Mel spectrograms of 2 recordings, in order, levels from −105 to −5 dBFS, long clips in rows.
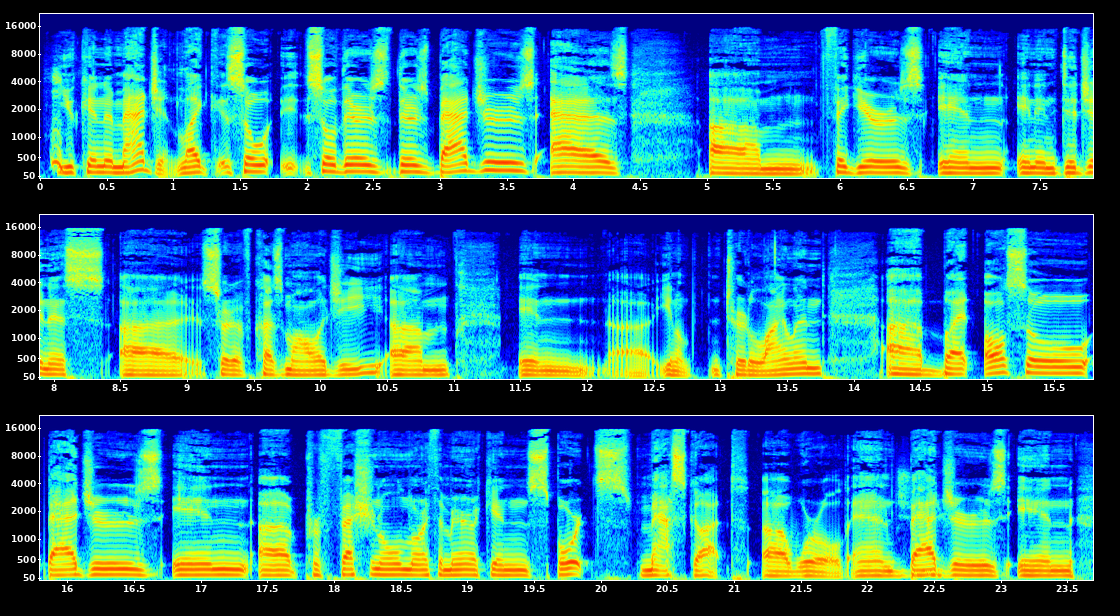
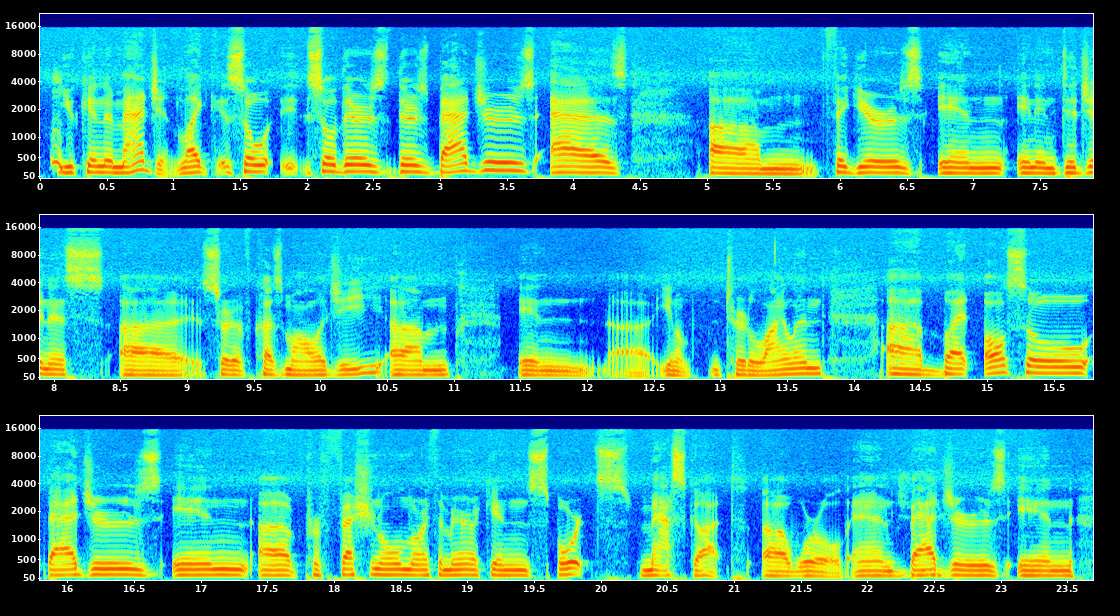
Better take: first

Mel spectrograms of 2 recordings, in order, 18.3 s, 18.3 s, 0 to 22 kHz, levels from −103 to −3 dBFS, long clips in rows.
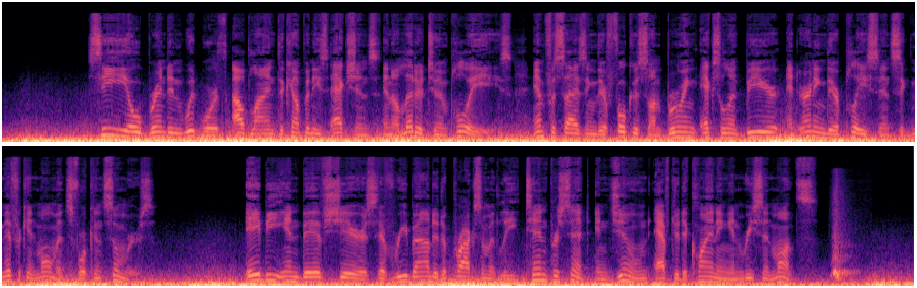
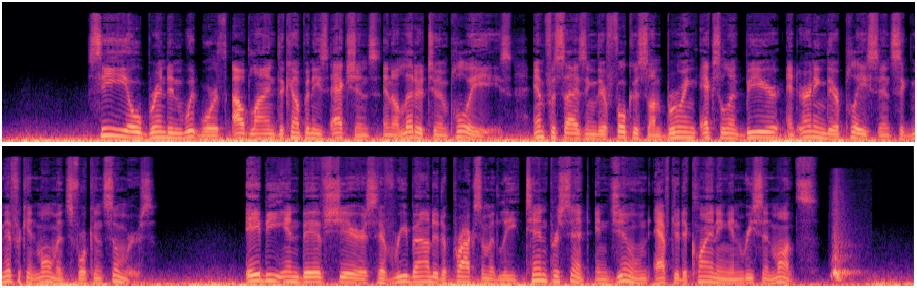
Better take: second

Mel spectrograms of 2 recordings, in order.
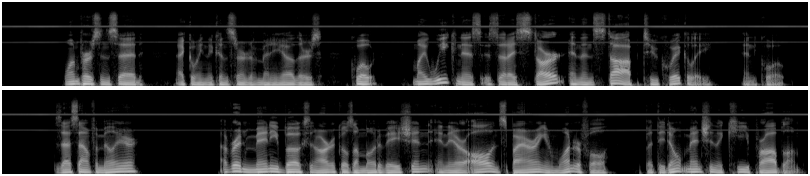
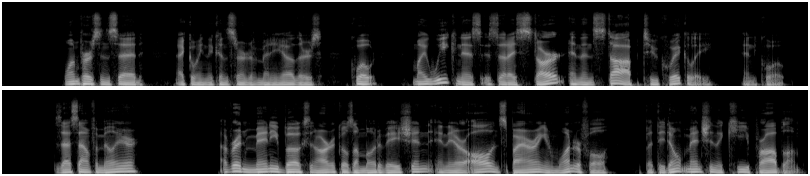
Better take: second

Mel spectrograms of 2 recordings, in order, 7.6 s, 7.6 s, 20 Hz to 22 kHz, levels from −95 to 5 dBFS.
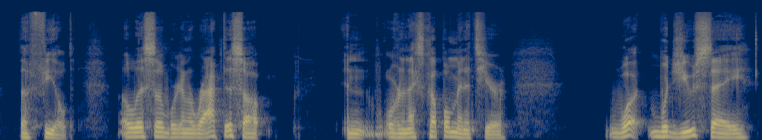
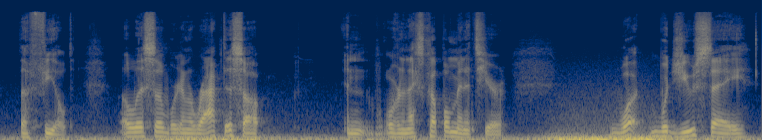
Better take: first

